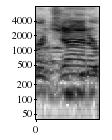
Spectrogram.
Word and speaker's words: Regina: Regina, once referred to by Mick Jagger as the city that rhymes with fun, at a Rolling Stone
